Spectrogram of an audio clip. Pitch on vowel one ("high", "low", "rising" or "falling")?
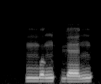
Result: high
